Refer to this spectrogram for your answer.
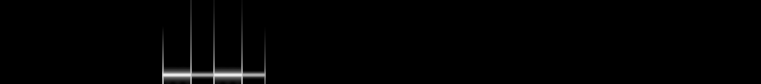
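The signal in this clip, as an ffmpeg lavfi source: -f lavfi -i "aevalsrc='pow(10,(-2-18.5*gte(mod(t,0.51),0.28))/20)*sin(2*PI*445*t)':d=1.02:s=44100"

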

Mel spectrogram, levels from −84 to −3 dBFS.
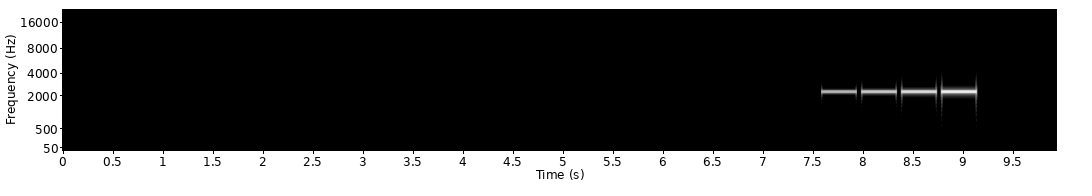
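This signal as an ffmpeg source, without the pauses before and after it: -f lavfi -i "aevalsrc='pow(10,(-24+6*floor(t/0.4))/20)*sin(2*PI*2290*t)*clip(min(mod(t,0.4),0.35-mod(t,0.4))/0.005,0,1)':d=1.6:s=44100"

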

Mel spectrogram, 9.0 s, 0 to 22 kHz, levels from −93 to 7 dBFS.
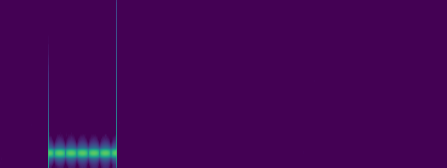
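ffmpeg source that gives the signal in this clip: -f lavfi -i "aevalsrc='0.0562*(sin(2*PI*373*t)+sin(2*PI*377.4*t))':d=1.36:s=44100"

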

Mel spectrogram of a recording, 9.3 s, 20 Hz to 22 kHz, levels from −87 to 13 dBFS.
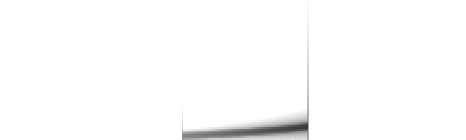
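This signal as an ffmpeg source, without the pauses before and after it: -f lavfi -i "aevalsrc='pow(10,(-8+30.5*(t/2.51-1))/20)*sin(2*PI*163*2.51/(16.5*log(2)/12)*(exp(16.5*log(2)/12*t/2.51)-1))':d=2.51:s=44100"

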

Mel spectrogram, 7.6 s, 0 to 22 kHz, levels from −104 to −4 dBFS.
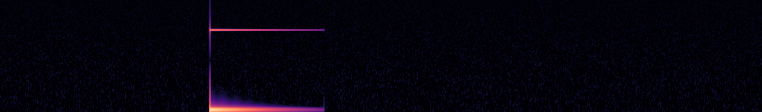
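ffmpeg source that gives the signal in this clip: -f lavfi -i "aevalsrc='0.316*pow(10,-3*t/1.17)*sin(2*PI*96.2*t)+0.0376*pow(10,-3*t/1.86)*sin(2*PI*7270*t)':d=1.14:s=44100"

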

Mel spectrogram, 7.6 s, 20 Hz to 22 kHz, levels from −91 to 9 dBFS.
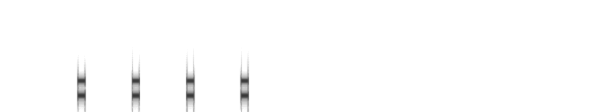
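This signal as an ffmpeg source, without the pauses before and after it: -f lavfi -i "aevalsrc='0.224*(sin(2*PI*613*t)+sin(2*PI*1150*t))*clip(min(mod(t,0.68),0.09-mod(t,0.68))/0.005,0,1)':d=2.71:s=44100"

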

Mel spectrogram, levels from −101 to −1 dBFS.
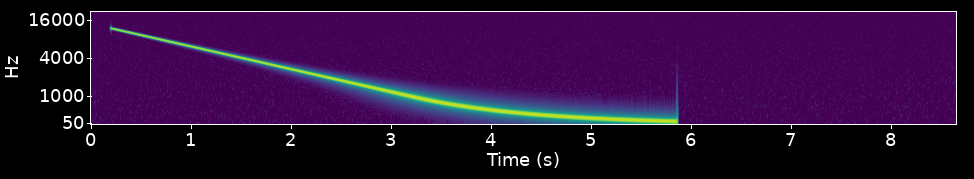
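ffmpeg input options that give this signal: -f lavfi -i "aevalsrc='0.316*clip(min(t,5.67-t)/0.01,0,1)*sin(2*PI*12000*5.67/log(110/12000)*(exp(log(110/12000)*t/5.67)-1))':d=5.67:s=44100"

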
